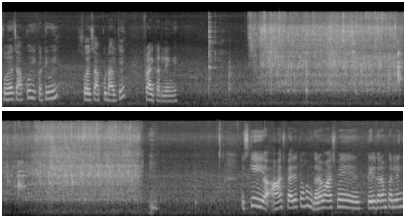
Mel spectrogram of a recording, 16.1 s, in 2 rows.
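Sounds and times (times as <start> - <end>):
food sizzling in hot oil: 4.9 - 10.9.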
